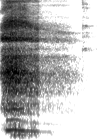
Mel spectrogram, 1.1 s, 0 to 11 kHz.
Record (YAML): exhalation_length: 1.1 s
exhalation_amplitude: 27171
exhalation_signal_mean_std_ratio: 0.49
survey_phase: alpha (2021-03-01 to 2021-08-12)
age: 18-44
gender: Female
wearing_mask: 'No'
symptom_cough_any: true
symptom_new_continuous_cough: true
symptom_fatigue: true
symptom_fever_high_temperature: true
symptom_headache: true
symptom_change_to_sense_of_smell_or_taste: true
symptom_loss_of_taste: true
symptom_onset: 3 days
smoker_status: Never smoked
respiratory_condition_asthma: false
respiratory_condition_other: false
recruitment_source: Test and Trace
submission_delay: 2 days
covid_test_result: Positive
covid_test_method: RT-qPCR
